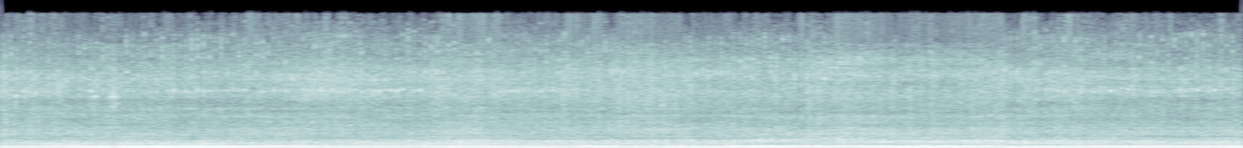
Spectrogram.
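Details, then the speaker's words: Small single-cylinder mower engine, earlier a no-start, now running, with the muffler loose: steady, even drone with a firm exhaust note, no misses or surging; running normally. "seems like it's running good now though someone messed her up"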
